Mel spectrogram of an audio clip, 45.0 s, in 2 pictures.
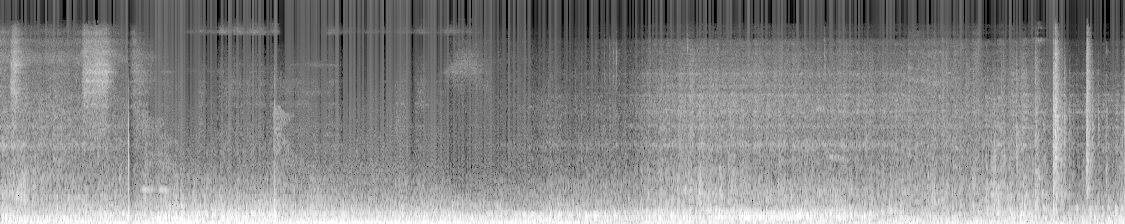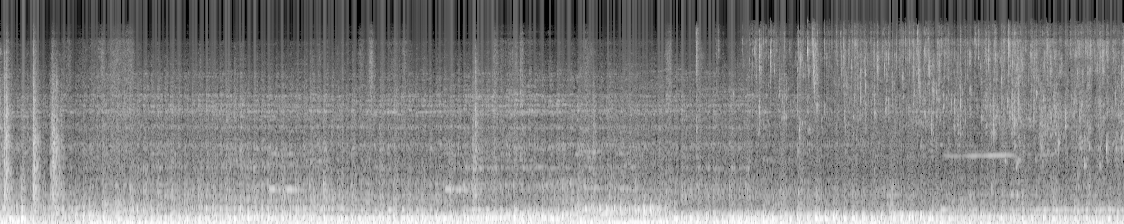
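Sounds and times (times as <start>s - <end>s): train rumbling on rails: 0.0s - 44.9s
sharp clicks and knocks: 20.0s - 24.0s.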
